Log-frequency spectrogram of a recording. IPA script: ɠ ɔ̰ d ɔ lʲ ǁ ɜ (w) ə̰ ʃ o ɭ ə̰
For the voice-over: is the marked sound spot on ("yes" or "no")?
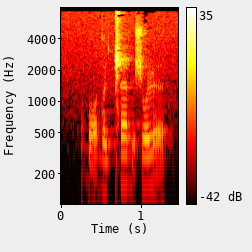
no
